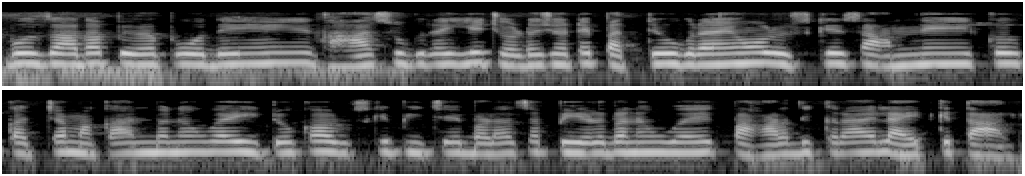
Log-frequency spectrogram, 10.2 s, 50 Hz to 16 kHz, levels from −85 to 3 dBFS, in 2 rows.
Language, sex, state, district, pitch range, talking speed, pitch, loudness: Hindi, female, Bihar, Jamui, 215-235 Hz, 245 wpm, 225 Hz, -23 LUFS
